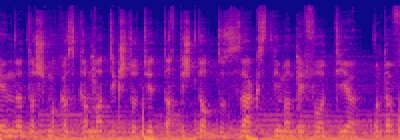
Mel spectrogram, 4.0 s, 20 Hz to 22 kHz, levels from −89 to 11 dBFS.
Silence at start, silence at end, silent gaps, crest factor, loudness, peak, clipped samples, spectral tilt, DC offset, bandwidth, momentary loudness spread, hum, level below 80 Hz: 0 s; 0 s; none; 16 dB; -23 LUFS; -6 dBFS; under 0.1%; -5.5 dB/octave; under 0.1%; 18.5 kHz; 3 LU; none; -26 dBFS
